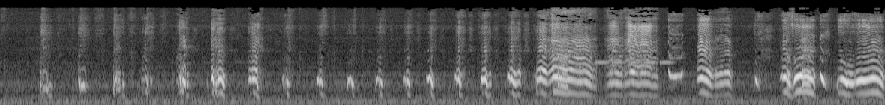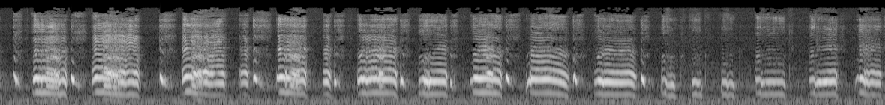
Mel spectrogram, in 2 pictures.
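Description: An infant makes repeated high, squeaky, musical breath noises, then cries with similar harsh noisy breaths between cries.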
